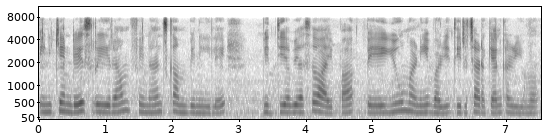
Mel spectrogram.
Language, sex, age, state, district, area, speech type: Malayalam, female, 18-30, Kerala, Palakkad, rural, read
